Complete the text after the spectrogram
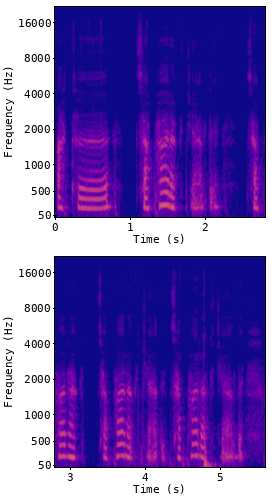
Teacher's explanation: Feli bağlama olduğuna görə də əlbəttə vurğu qəbul etmir və vurğunu özündən bir əvvəlki hecanın üstünə atmış olur.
